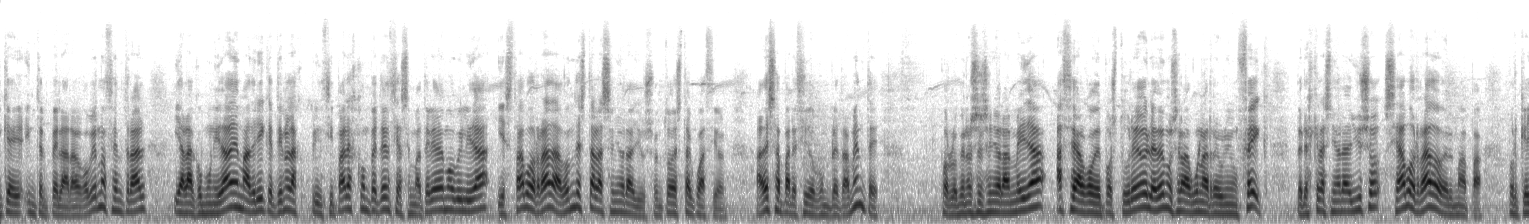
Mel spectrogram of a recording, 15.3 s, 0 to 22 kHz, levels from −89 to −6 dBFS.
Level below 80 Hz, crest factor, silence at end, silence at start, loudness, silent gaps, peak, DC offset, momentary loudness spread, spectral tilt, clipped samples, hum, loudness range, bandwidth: -58 dBFS; 16 dB; 0 s; 0 s; -22 LUFS; none; -6 dBFS; under 0.1%; 10 LU; -7 dB/octave; under 0.1%; none; 5 LU; 13 kHz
